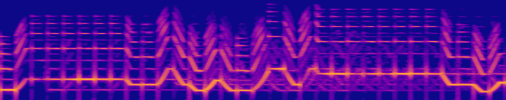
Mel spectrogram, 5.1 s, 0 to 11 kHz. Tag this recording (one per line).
95
bpm
hard
house
techno
trance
